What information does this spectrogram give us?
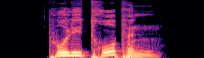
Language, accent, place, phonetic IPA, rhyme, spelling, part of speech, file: German, Germany, Berlin, [ˌpolyˈtʁoːpn̩], -oːpn̩, polytropen, adjective, De-polytropen.ogg
- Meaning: inflection of polytrop: 1. strong genitive masculine/neuter singular 2. weak/mixed genitive/dative all-gender singular 3. strong/weak/mixed accusative masculine singular 4. strong dative plural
